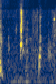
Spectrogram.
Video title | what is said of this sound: Monday night crafting | shake it you hear the seeds inside of it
